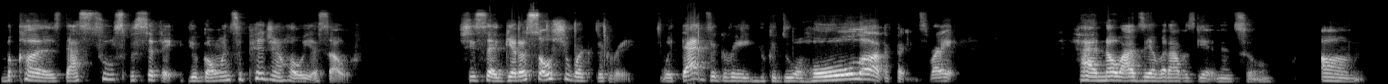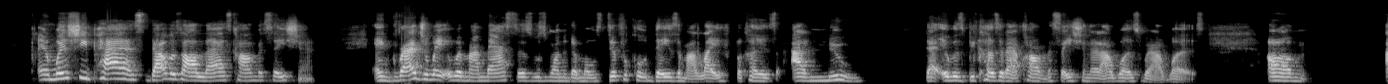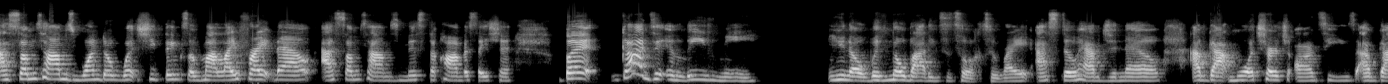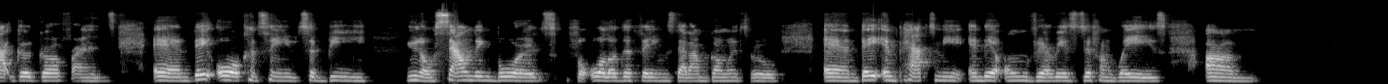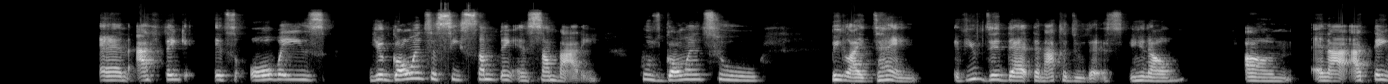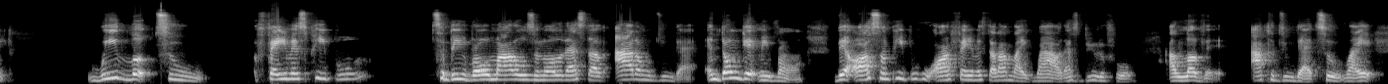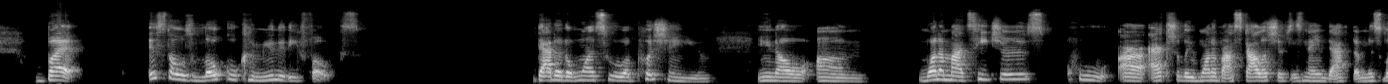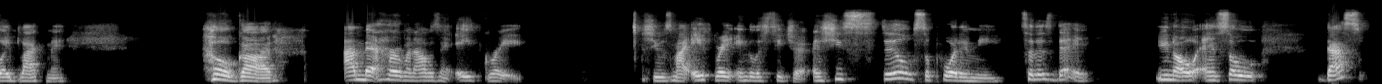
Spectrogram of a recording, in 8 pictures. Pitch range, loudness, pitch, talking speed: 170-220 Hz, -16 LUFS, 185 Hz, 160 wpm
